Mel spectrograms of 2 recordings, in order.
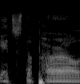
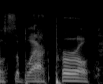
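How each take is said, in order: First: Hushed whisper of recognition. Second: Said in the usual way. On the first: Retold or imitated. Johnny Depp at the cell window recognising the ship, whispered. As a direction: breathe it, awed and hushed.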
